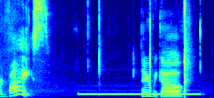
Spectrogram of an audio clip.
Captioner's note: phone ringing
